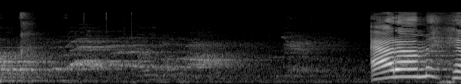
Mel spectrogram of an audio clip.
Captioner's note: cheering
